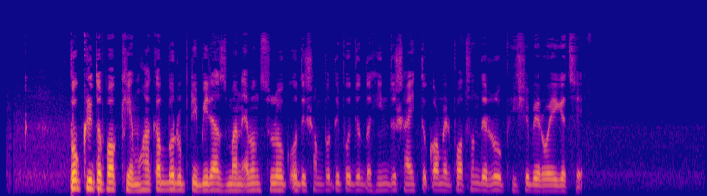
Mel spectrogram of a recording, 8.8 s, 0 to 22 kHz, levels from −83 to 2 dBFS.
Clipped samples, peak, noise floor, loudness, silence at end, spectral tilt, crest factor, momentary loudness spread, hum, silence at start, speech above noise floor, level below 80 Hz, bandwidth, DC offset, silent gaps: under 0.1%; 0 dBFS; -67 dBFS; -25 LUFS; 1.6 s; -6.5 dB/octave; 24 dB; 19 LU; none; 0.9 s; 43 dB; -72 dBFS; 11.5 kHz; under 0.1%; none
